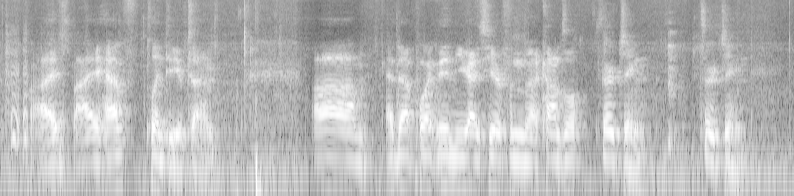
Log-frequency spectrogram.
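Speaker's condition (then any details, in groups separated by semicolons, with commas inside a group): No condition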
